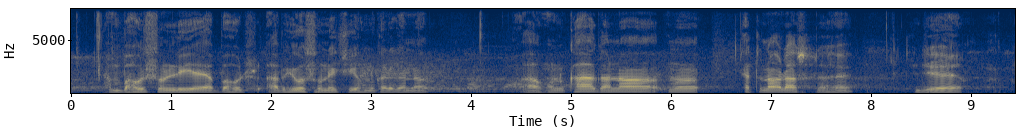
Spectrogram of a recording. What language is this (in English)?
Maithili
